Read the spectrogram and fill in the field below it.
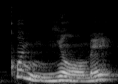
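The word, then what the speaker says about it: cognome: أتزورو اللون الأزرق الفاتح، وبتحمل البيانات التالية: النومي، نومي يعني الاسم، والكونيومي، كونيومي يعني لقب. وبنتذكر إن جي إن بتنطق نيا نيا. كونيومي، كونيومي، تمام.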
